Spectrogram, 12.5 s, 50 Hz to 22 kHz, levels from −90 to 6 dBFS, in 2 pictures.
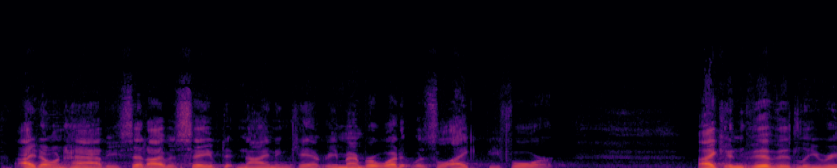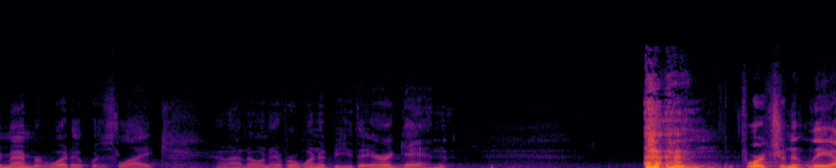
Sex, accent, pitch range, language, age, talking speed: male, American, 95-130 Hz, English, 50-69, 170 wpm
